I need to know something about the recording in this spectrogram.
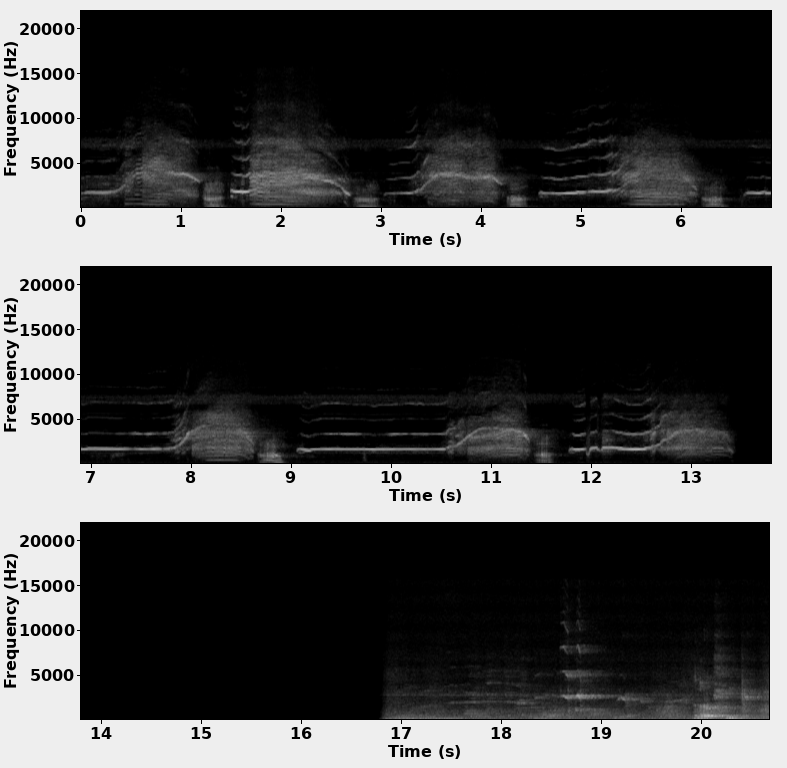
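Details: Orangutan giving a series of squealing, strained calls in bursts roughly every one to two seconds, some with thin whistled tones held between them; after a silent gap comes a stretch of noisy rustling with faint high cries.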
